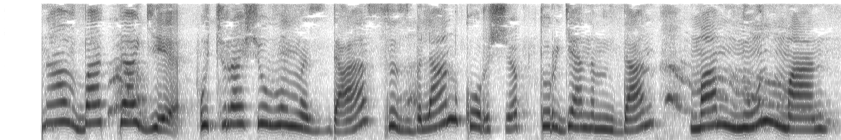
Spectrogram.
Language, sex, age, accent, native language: Uzbek, female, 18-24, Samarqand, Uzbek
